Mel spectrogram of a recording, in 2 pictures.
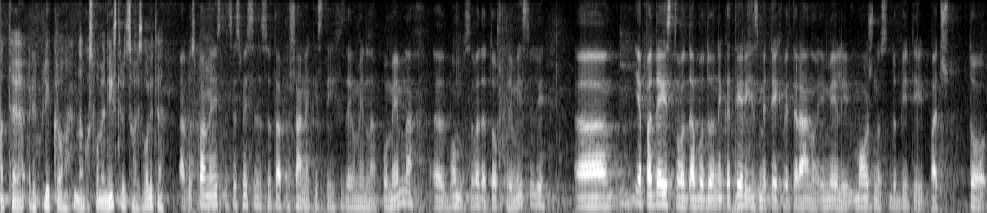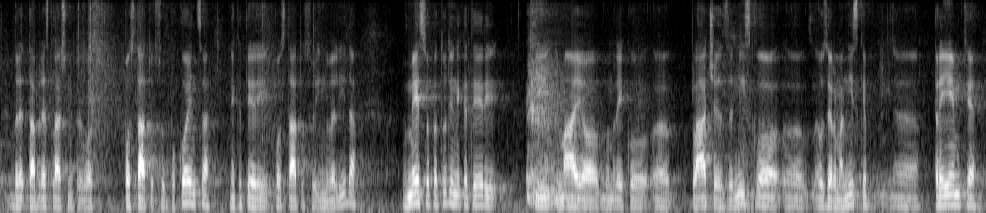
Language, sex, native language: Slovenian, male, Slovenian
